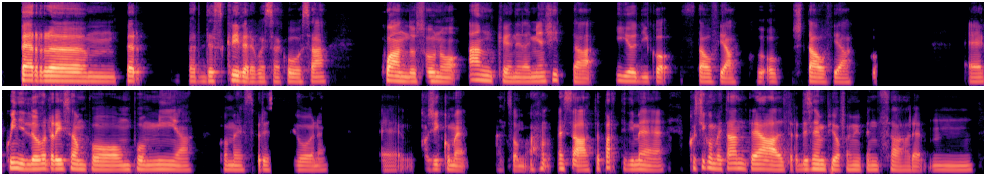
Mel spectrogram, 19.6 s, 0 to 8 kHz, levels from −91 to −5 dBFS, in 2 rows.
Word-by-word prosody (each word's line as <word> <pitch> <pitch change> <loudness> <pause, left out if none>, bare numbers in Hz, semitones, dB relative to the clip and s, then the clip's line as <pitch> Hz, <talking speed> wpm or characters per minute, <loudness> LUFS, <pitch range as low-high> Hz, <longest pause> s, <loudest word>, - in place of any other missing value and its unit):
per, 140 -1 +8
uhm, 120 -3 +6
per 125 0 +1 0.4
per 120 -1 -5
descrivere 125 0 +2
questa 110 +1 -5
cosa, 115 +1 -1 0.5
quando 125 -4 +5
sono 115 -2 -1
anche 135 -6 +1
nella 110 -1 -3
mia 115 +1 -1
città 120 -6 -4
io 125 -4 -1
dico 110 -1 -4
"stau 110 -1 -2
fiacco" 100 +2 -4
o 110 -1 -7
"sctau 110 -2 +2
fiacco". 100 -2 -7 0.8
E 110 0 -5
quindi 140 +3 +2
l'ho 125 +1 +5
resa 125 0 +4
un 120 -1 -1
po' 110 -1 +1
un 115 +1 -4
po' 120 +2 -2
mia 115 -2 -4 0.2
come 110 -1 -6
espressione, 105 -1 -8 0.5
ehm, - - -14
così 125 0 -5
com'è, 110 -4 -2
e - - -15 0.3
insomma, - - -8
uhm, - - -7
esatto, 105 -6 +1
è - - -18
parte 155 -4 -3
di 120 - -5
me, 110 -3 -2 0.2
così 170 - -5
come 140 -5 -1
tante 135 -1 +1
altre. 120 -1 +4
Ad 120 - -10
esempio, 120 -1 0
fammi 110 0 -7
pensare, 105 -3 -7
mhmm 105 -1 -10
115 Hz, 155 wpm, -24 LUFS, 110-125 Hz, 0.8 s, per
